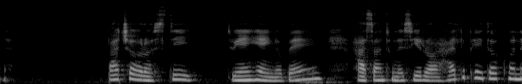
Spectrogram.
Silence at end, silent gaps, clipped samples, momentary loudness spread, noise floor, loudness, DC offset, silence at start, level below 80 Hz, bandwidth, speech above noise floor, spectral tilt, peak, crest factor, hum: 0 s; none; under 0.1%; 8 LU; -70 dBFS; -33 LUFS; under 0.1%; 0.05 s; -72 dBFS; 17 kHz; 38 dB; -5 dB/octave; -16 dBFS; 16 dB; none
